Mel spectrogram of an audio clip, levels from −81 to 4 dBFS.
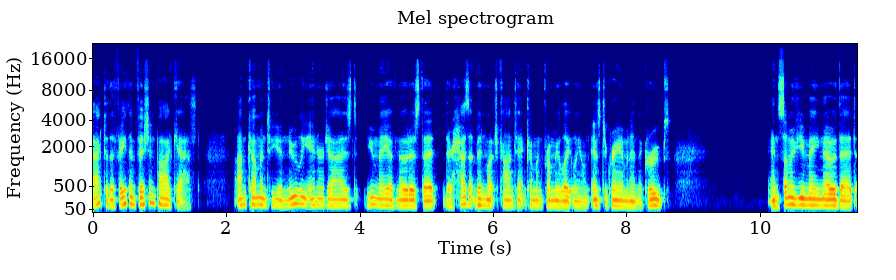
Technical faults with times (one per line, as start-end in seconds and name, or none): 3.39-3.47 burst of packet loss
